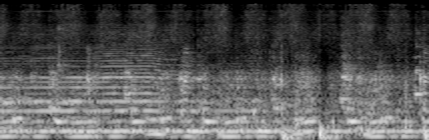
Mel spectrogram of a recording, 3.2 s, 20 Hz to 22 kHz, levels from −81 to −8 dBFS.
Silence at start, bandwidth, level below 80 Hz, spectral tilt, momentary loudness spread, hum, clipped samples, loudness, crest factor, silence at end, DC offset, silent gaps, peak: 0 s; 19.5 kHz; -44 dBFS; -7 dB/octave; 1 LU; none; under 0.1%; -22 LUFS; 16 dB; 0 s; under 0.1%; none; -6 dBFS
